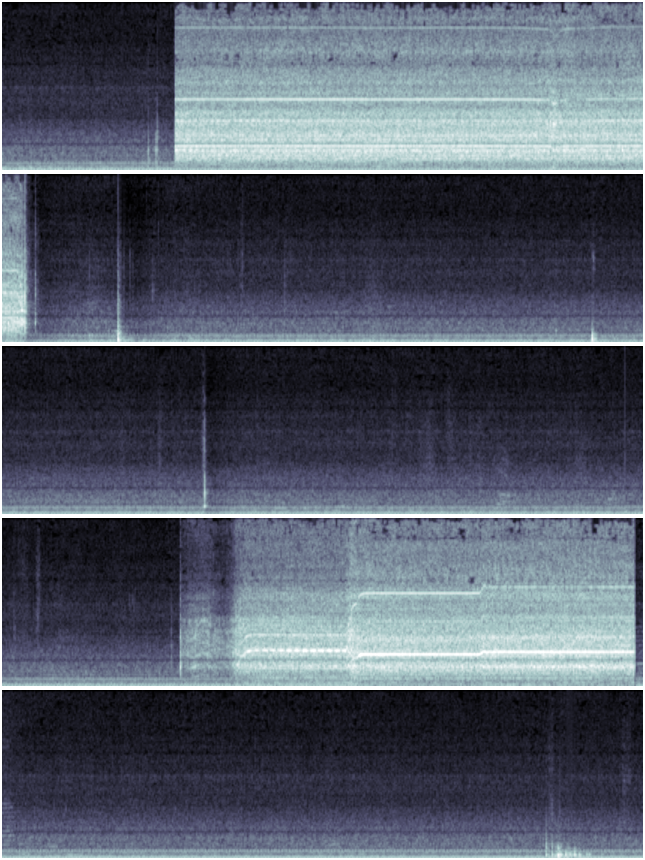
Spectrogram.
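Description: Cordless drill running in two bursts of about five and four seconds, boring a hole in a propeller hub; the second burst steps up in pitch twice. A few light clicks between the bursts over a steady low hum.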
